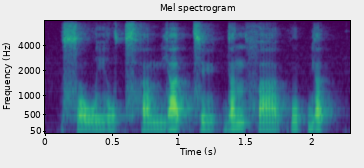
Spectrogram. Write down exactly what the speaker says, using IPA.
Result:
so˨wiː˧wt͡sʰɐ˨˧m jaː˥t̚syː˨k̚jɐ˥n faː˨ kʷɐ˥p̚jɐ˧t̚

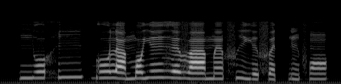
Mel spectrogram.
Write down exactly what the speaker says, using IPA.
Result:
ɲo˧hi˦ | ɡo˧la˨ mɔ˧jeː˦ ɣɛ˦vaː˧mɛ̃˧ fi˦˨je˨ fɛ˨tɗĩ˨fɔ̃˦

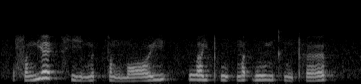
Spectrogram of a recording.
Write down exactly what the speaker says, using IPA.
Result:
fɐ˨˥ŋjɛː˥k̚t͡sʰiː˨˩ n̪ɵ˧t̚fɐ˨˩ŋn̪ɔː˨˥j | wɐ˧j pʰuː˨k̚mɐ˧t̚ wuː˧nkʰɪ˨˩ŋ pʰœː˨˥p̚

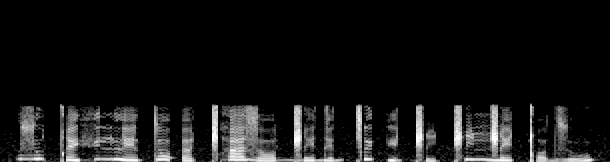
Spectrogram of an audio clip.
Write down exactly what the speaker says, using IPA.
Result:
zu˥ǃɛ˧fʲu˥n le˧l tɔ˥ʔɐ˩˥ ǁʰa˥zɔ˩˥ ɡ͡ǁe˧dɘ˩˥dǀɨ˥pʲɐ˩˥ ǁi˩ ǁi˥ŋ͡ǁe˧ǃɔ˩d zu˩˥

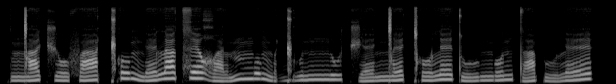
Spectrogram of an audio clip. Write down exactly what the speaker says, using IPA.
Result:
ŋ͡ǀa˩˧t͡ʃo˩fa˩˧ǁʰo˥ ŋɛ˩˧ la˥t͡sɛ˥ʁʷa˩l mːo˥ŋʌ˩ɡ͡ǁu˧ nːu˥t͡ʃɛ˩˧ ŋ͡ǀɛ˧˥ǀʰo˧ lɛ˥twu˩˧ŋo˧˥n ta˩˧pu˩lɛ˧˥

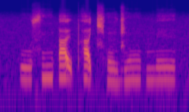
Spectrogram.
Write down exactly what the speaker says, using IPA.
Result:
pu˨sʰĩ˦ʔa̰˦˨ɪ̯pʰä̰˦˨ t͡ɕʰũ˨d͡ʑũ˦ | me˦ɪ̯

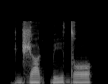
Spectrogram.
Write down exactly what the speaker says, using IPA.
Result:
d͡ʒa˨ k͡pi˨˦dɔ˧

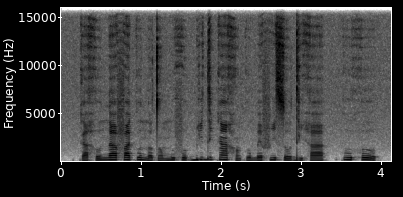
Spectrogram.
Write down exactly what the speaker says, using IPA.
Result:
ka˨ho˧na˦ fa˦ko˦˨nɔ˨tɔ̃˨˦ mu˦fo˦ ɡ͡bi˦de˦kã˦ hɔ̃˧ko˨mɛ˧ fi˦ so˦˨di˧ha˦ | ku˦ho˦˨

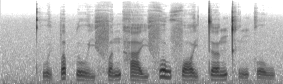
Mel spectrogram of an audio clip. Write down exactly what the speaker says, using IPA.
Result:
kʷʰɐ˨˩jpɐ˥p̚luː˨˩j fɐ˨˥nhaː˨˩j fo˥wfɔː˨˩j t̪œː˨˧ŋkʰɪ˨˩ŋko˨˩w

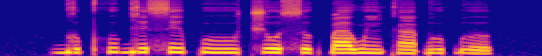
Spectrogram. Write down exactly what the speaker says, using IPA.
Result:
ɡʊ˨pʰu˦ɡɪ˦sɪ˦ puː˨ t͡ʃo˦sʊ˨k͡pa˦ wĩ˨kã˨ɓu˦ ɓʊ˨

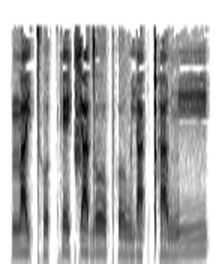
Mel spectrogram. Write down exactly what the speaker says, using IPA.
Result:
ma˧˥j t̪ʰo˧˩t̚ke˥˨ t͡ɕa˥˨doː˥˨pʰo˧˩wja˧˩k̚ pʰa˧˩wɲiː˧˥

